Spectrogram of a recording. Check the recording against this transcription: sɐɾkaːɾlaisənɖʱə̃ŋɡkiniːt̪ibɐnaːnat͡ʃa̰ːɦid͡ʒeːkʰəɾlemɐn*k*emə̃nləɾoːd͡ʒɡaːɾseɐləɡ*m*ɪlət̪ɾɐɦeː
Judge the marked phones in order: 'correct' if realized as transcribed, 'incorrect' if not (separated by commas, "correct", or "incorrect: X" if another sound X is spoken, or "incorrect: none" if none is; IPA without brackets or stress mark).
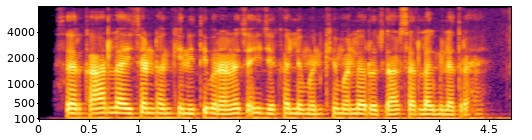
incorrect: kʰ, correct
